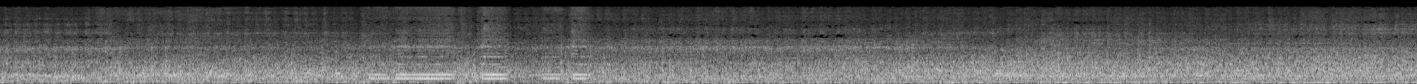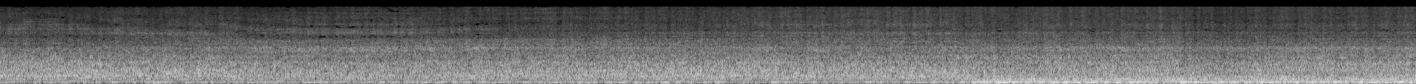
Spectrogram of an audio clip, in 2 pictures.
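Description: Miniature-railway train running along the track, heard from aboard, with steady rolling and clattering noise. About four seconds in come a few short signal toots, and near the end a louder low rumble builds up.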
